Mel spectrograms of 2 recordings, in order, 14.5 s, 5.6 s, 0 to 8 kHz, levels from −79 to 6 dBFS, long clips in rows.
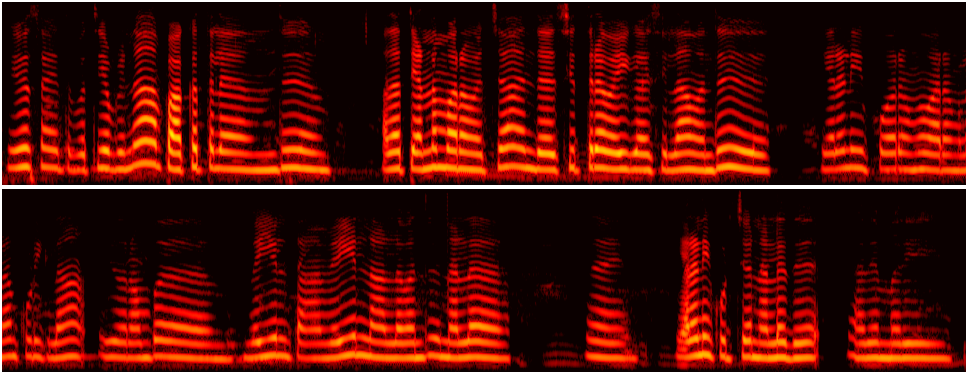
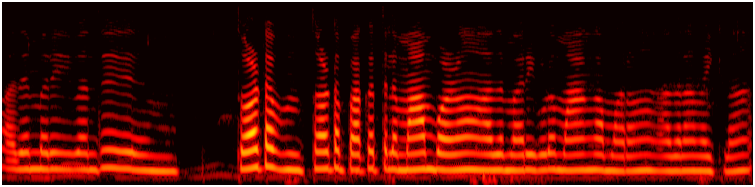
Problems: none marked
